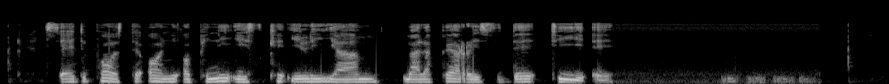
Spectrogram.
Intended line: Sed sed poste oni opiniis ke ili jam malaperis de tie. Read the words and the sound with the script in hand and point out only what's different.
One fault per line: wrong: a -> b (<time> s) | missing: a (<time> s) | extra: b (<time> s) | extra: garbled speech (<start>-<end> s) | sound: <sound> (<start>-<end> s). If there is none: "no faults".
missing: sed (0.9 s)
sound: laugh (7.2-8.2 s)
